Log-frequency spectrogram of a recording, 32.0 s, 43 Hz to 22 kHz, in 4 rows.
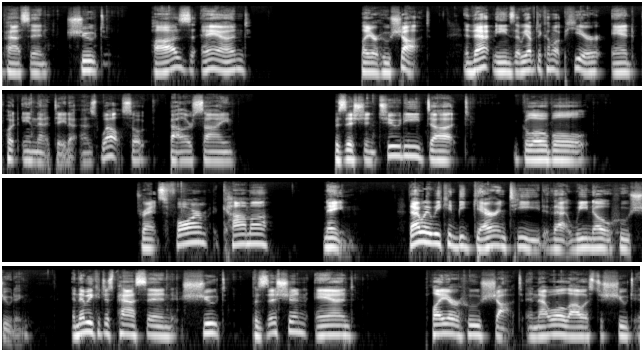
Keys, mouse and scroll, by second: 0.0-6.4 typing, 5.6 click, 5.9 scroll, 7.3 click, 8.3-20.3 typing, 8.6 middle click, 11.1 click, 17.4 Down, 17.6 Return, 22.1 click, 22.3-23.1 scroll down 5, 24.0 click, 25.3-29.0 typing, 26.7 middle click, 28.4 click, 29.7 Return, 31.0 click, 31.8 scroll.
